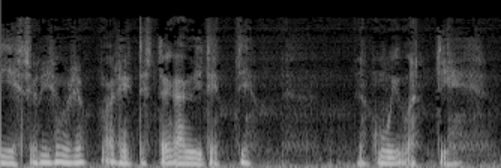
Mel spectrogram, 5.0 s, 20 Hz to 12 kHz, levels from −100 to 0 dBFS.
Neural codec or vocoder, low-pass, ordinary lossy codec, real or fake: autoencoder, 22.05 kHz, a latent of 192 numbers a frame, VITS, trained on many speakers; 9.9 kHz; MP3, 32 kbps; fake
